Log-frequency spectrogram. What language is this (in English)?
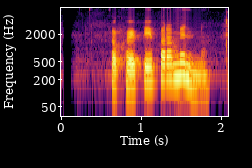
Icelandic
